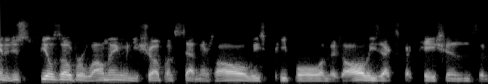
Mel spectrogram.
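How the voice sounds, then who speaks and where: This is a man speaking. His pace is fairly quick. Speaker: film producer. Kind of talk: interview conversation.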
